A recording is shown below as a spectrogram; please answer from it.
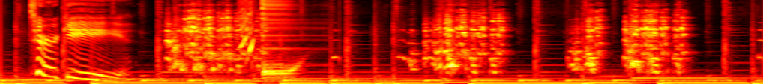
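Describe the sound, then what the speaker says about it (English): A turkey gobbles in several rapid, warbling bursts, clear and close, spread over a bouncy background music track with a brief spoken word at the start. "Turkey."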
